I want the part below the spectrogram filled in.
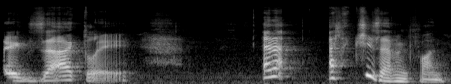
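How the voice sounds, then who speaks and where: A woman's voice: fairly low pitch, wildly swooping pitch, takes it slowly, creaky, a bit bright, heavily acted. An actress playing a middle-aged single mother in a comedic audio drama, polite and awkward, speaking hesitantly and tactfully. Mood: chatty, wistful.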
